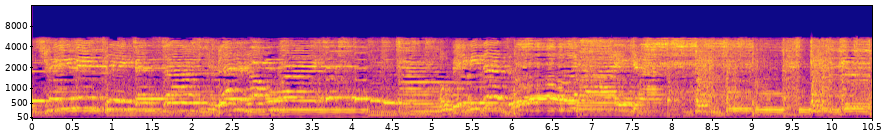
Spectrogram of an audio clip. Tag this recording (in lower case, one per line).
music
